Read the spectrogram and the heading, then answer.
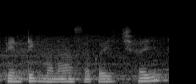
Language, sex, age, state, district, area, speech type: Maithili, male, 30-45, Bihar, Sitamarhi, rural, spontaneous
